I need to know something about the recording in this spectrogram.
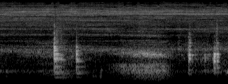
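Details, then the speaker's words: Steady hiss of water spraying, with drips and splashes, from a leaking Harvard pressure relief (pop-off) valve beside a well pump and water heater; the home's water system was slowly losing pressure and had air in the lines. "There's the leak right there. Is that all it is? Look at that, that's all it is. So I gotta find a cap or something for some kind of blow-off valve."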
